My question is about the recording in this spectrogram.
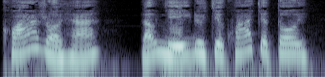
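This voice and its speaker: A woman's voice: mid-range voice, rapid-fire, a little mellow, husky, no echo, voice pushed up, lightly acted. A woman voicing a headstrong young man who speaks urgently and defiantly. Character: headstrong young man, landlord's lovesick son.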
